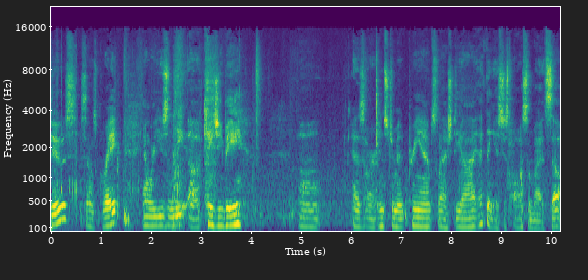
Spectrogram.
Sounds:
Speech

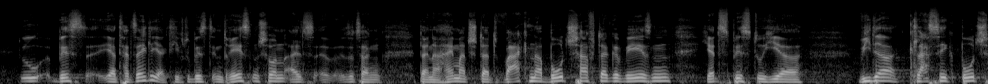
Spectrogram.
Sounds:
Speech

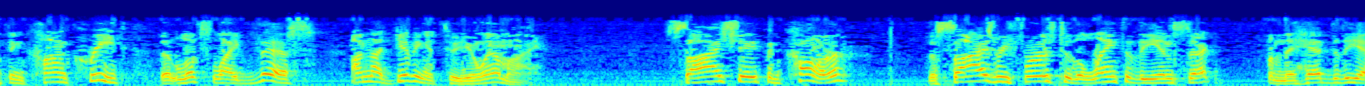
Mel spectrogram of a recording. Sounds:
Speech

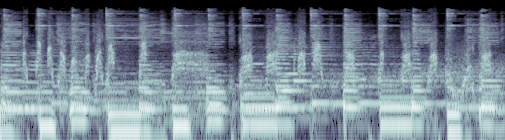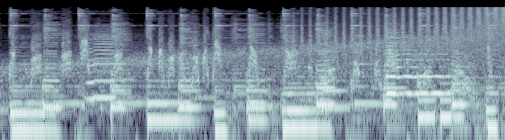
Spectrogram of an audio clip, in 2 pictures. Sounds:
Music

